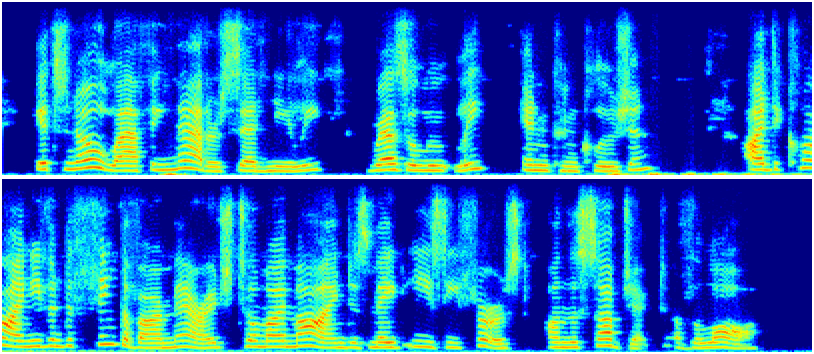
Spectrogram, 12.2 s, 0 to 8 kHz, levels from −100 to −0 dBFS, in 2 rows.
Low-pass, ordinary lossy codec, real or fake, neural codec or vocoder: 7.2 kHz; Opus, 32 kbps; real; none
